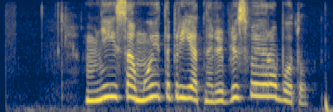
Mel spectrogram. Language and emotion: Russian, positive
